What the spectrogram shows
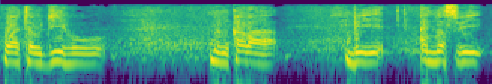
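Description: A man giving a measured lecture on Quran readings, repeating verse lines slowly before explaining them. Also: a little high, flat delivery, a little mellow. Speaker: Quran recitation teacher. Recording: dull lo-fi recording with clear hiss.

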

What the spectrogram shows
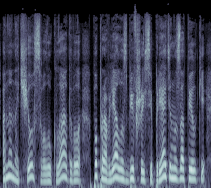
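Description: A woman reads a storybook aloud with calm, even delivery. Her voice is warm and mellow, and the recording is dry and close with no room sound. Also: medium pitch, quick pace, no room sound. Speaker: audiobook narrator. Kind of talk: scripted narration.

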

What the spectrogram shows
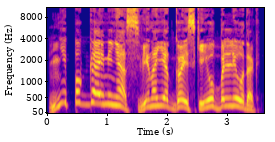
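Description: A man's voice: wildly swooping pitch, slow pace, fairly bright tone, no room sound, studio quality, heavily acted. A man voicing a hot-headed young man who shrieks and rages in an audiobook. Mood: shrieking rage. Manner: shrill, screaming, outraged.

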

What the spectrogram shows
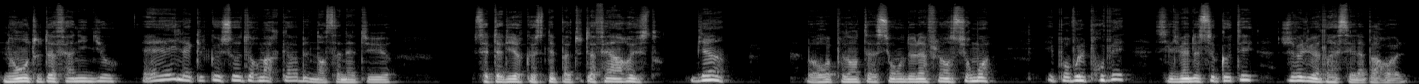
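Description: Un homme qui lit une jeune femme fière, vive et ironique, dans un livre audio. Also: male voice, mid-range voice, expressive, normal speed, dark tone, husky, voice pushed up. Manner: ironique, railleuse.

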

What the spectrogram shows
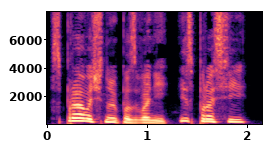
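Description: A lively young woman chatters eagerly in a high, swooping voice, as a man performs her. She is curious and playful. The recording is close and dry. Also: normal speed, no echo. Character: young female office worker, lively, curious, teasing. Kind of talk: audiobook character voice.

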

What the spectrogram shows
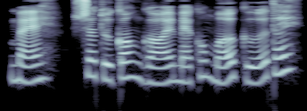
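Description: A dutiful middle-aged son, earnest and pleading as he frets over his mother, voiced by a woman reading the story. The tone is warm and soft, in a dry, close sound. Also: fairly high pitch, brisk, no room sound, lightly acted. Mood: anxious.

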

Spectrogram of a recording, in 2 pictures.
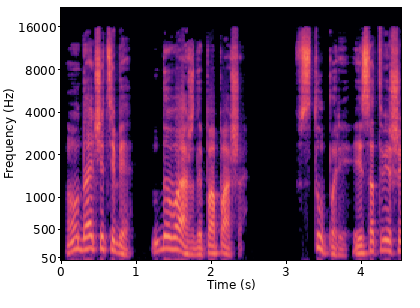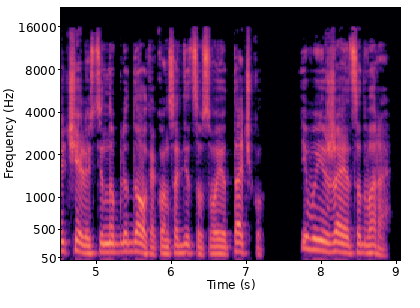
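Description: A man's voice: medium pitch, moderate pace, dark tone. A man reading an audiobook as first-person narration, wry and matter-of-fact.

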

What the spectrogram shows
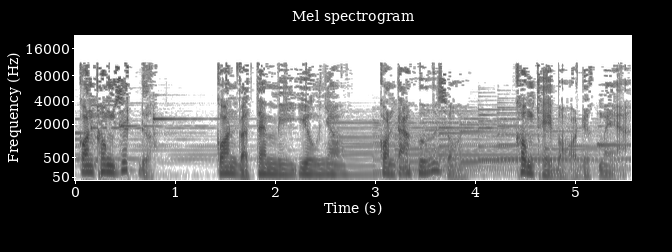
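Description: A man voicing a calm, stubborn young adult son who answers in short, plain, steady sentences in an audio drama. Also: lowish voice, normal speed, over music. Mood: firm.

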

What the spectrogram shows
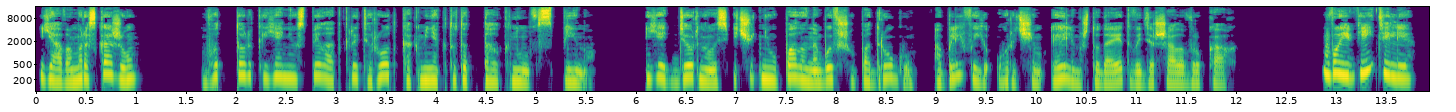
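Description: Mellow-voiced woman reading a novel. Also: mid-range voice, moderate pace, slightly rough, no echo, studio quality. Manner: expressive, acts out the heroine's lines. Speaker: audiobook narrator. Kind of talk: first-person fantasy novel reading.

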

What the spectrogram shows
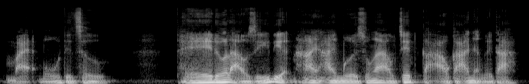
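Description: A man voicing a gruff, coarse henchman who grumbles and curses in a deep, dropped voice. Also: brisk, darkish tone.

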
